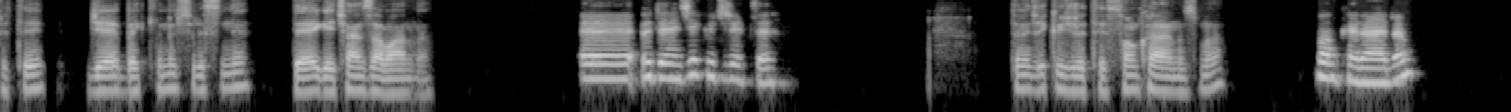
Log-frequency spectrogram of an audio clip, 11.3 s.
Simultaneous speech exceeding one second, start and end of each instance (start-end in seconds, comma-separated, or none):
none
